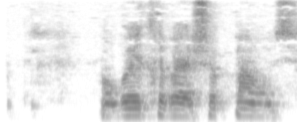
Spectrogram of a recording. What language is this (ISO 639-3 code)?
pus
